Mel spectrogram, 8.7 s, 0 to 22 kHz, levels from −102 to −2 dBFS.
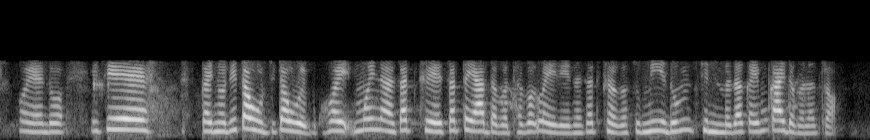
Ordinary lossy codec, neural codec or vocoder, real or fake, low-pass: none; none; real; 3.6 kHz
